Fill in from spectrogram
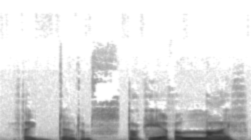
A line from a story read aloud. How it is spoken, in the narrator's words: said Masklin bitterly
